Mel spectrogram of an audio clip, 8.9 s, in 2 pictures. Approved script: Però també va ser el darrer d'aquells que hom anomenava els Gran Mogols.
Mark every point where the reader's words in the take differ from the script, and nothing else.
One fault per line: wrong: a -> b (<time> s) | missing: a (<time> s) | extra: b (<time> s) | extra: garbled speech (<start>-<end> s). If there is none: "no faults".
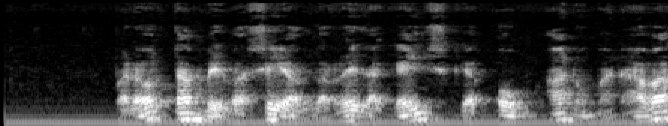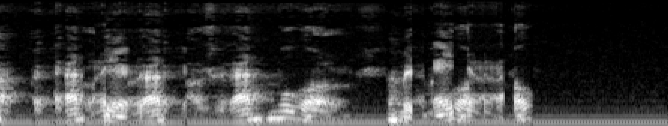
extra: garbled speech (4.7-5.7 s)
extra: garbled speech (7.0-8.0 s)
